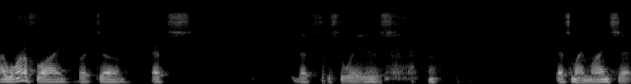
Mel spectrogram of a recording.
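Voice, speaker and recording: Fairly slow and with long, frequent pauses, a man speaks in a somewhat breathy, dark, mellow voice at a fairly low pitch with fairly even intonation. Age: 60s. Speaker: pilot, accident survivor speaker. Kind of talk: webinar Q&A. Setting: video call. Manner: repetitive, stammering restarts.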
